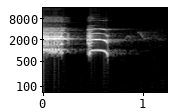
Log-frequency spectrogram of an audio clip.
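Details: End of a red junglefowl crow during wild junglefowl trapping: a fading harsh phrase, then a short, bent final note trailing away into quiet.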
